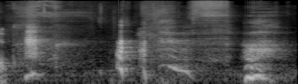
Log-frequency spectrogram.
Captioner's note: chuckles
